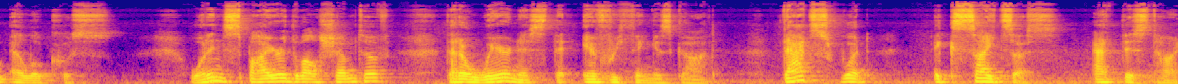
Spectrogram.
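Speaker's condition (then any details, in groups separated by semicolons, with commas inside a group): No condition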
